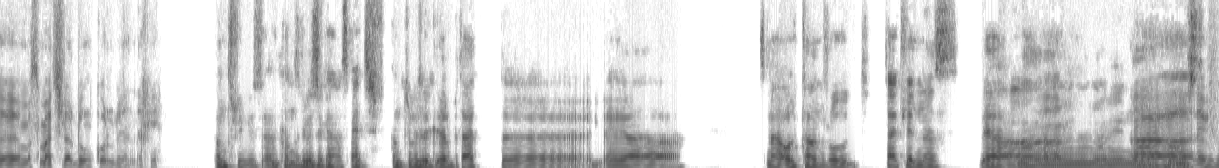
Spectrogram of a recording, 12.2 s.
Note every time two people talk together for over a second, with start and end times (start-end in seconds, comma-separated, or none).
none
